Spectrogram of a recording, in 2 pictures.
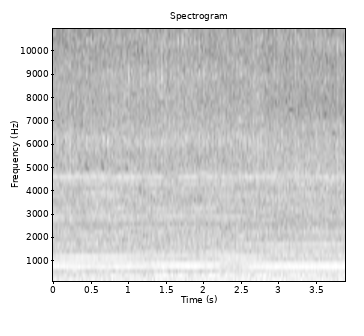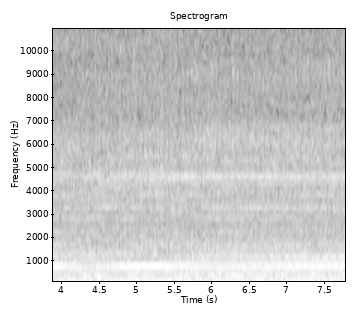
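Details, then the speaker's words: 2024 Bryant heat pump with a brand new Emerson Copeland scroll compressor, replacing a dead LG unit that short cycled: steady, even hum and low drone with no knocks or cycling. Running normally. "It's working really good. It's not short cycling anymore. Pressure sounds nice. Listen to that Copland Scroll roar."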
